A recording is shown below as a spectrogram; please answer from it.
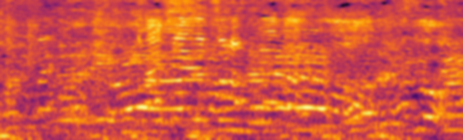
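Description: Dance music with a steady beat, mixed with people's voices chattering and calling out over it.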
